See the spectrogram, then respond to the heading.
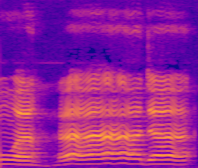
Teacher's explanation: ہا کو ایک الف کی مقدار کھینچ کر پڑھیں گے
